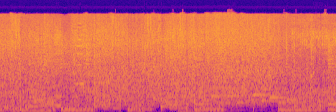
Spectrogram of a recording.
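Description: Ocean waves on a South Pacific shore churn and wash in a constant, loud, close roar, with a low rumbling surge rising and falling underneath.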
